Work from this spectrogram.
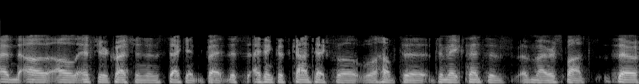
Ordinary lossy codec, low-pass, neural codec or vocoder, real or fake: AAC, 16 kbps; 7.2 kHz; none; real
